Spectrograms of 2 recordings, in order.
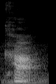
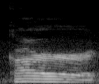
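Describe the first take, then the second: First: The final R is silent and not pronounced. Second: The final R is curled and clearly pronounced. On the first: This is how it is said in Britain. The speaker calls it right. "na Inglaterra você não vê isso... você não pronuncia o R no final" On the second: This is how people from a rural Brazilian region would say it. The speaker calls it wrong. "torcendo é desse jeito, igual o pessoal ali de... Piracicaba"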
